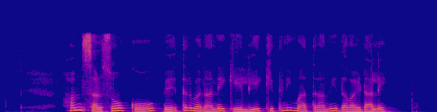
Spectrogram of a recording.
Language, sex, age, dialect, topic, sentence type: Hindi, female, 41-45, Hindustani Malvi Khadi Boli, agriculture, question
